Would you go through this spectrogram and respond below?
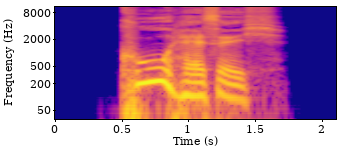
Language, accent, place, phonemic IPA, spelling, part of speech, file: German, Germany, Berlin, /ˈkuːˌhɛsɪç/, kuhhessig, adjective, De-kuhhessig.ogg
- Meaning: synonym of kuhhackig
